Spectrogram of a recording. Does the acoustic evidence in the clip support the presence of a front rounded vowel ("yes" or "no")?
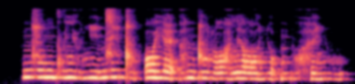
no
